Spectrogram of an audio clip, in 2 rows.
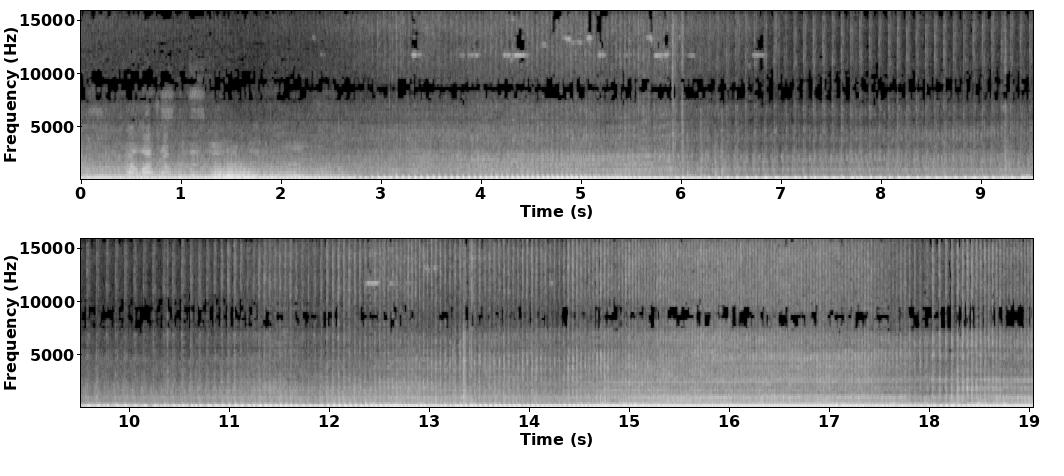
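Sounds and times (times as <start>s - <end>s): atv engine running: 0.0s - 19.0s.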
